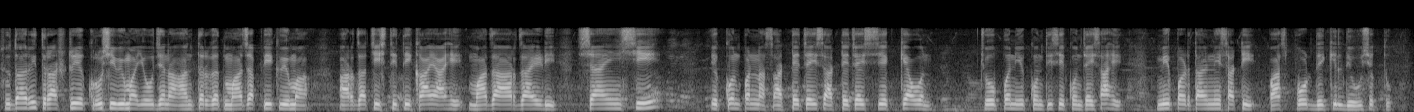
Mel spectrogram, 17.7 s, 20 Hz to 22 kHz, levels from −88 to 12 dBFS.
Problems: constant background noise, continuous background conversations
